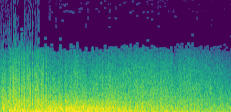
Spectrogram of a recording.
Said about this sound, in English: Instead of cutting into the side of a mountain, it's become common to blast the whole top off to get at the coal seams below.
